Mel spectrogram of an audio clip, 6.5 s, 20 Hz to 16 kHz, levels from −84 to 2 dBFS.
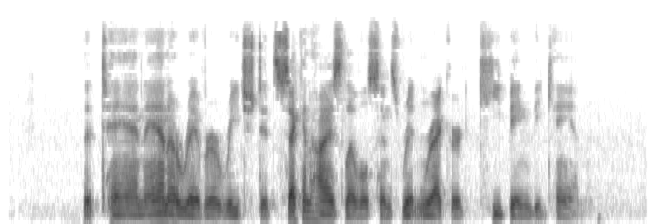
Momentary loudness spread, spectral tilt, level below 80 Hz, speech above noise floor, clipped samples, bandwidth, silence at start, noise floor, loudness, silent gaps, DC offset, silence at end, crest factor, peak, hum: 11 LU; -3.5 dB/octave; -68 dBFS; 40 dB; under 0.1%; 11.5 kHz; 0.85 s; -68 dBFS; -28 LUFS; none; under 0.1%; 0.7 s; 22 dB; -8 dBFS; none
